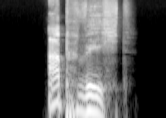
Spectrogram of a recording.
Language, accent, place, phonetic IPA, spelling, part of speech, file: German, Germany, Berlin, [ˈapˌvɪçt], abwicht, verb, De-abwicht.ogg
- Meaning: second-person plural dependent preterite of abweichen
